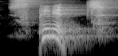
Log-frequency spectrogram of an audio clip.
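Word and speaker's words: spinach: একটা হলো ব্রিটিশ স্টাইলে, আর একটা হচ্ছে আমেরিকান স্টাইলে। ব্রিটিশটা এটাকে উচ্চারণ করে লাইক স্পিনিচ, স্পিনিচ, স্পিনিচ, শেষে জ জ উচ্চারণ করে স্পিনিচ, স্পিনিচ। আর আমেরিকানটা উচ্চারণ করে স্পিনিচ, স্পিনিচ, স্পিনিচ, শেষে চ চ এরকম উচ্চারণ করে মনে হয়, স্পিনিচ, স্পিনিচ।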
